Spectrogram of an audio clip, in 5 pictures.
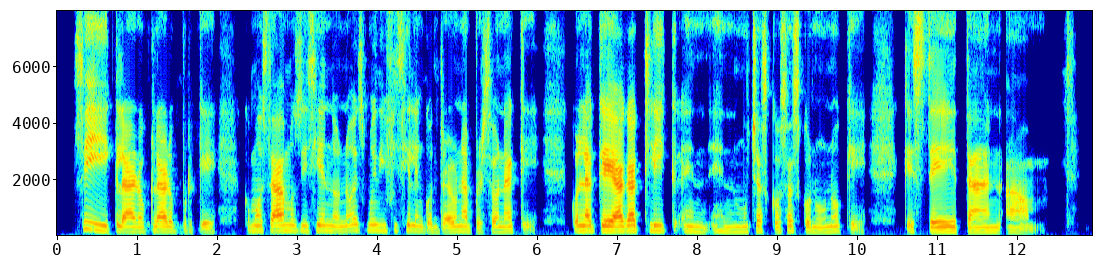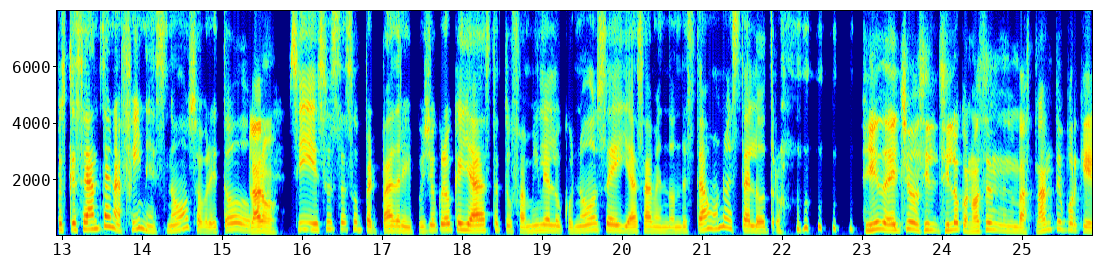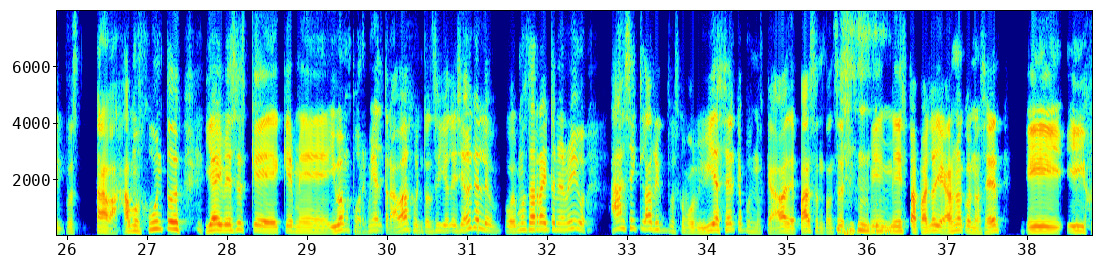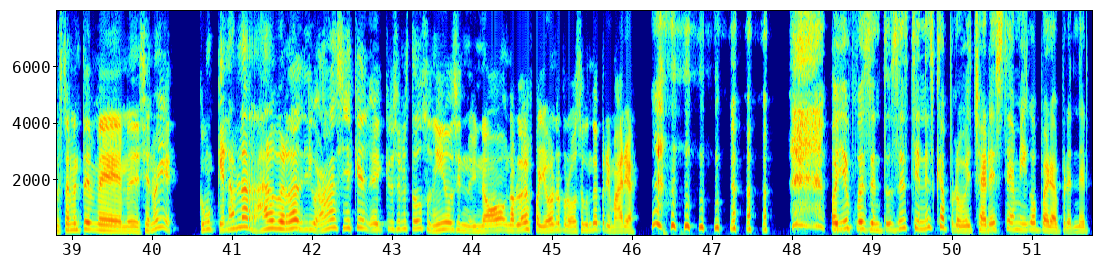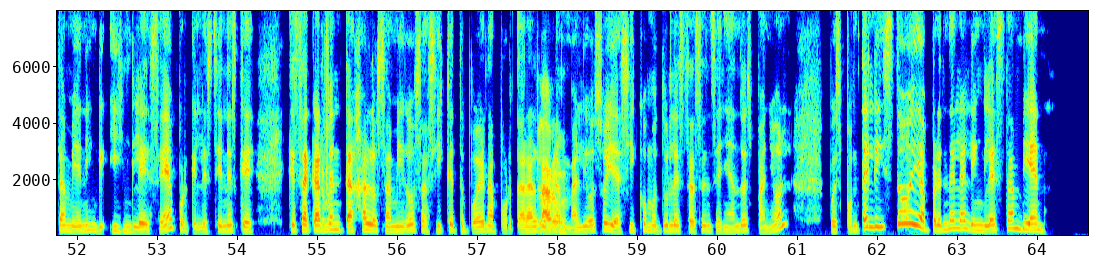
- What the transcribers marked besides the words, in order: laugh; in English: "ride"; chuckle; laugh; chuckle
- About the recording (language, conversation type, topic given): Spanish, podcast, ¿Has conocido a alguien por casualidad que haya cambiado tu mundo?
